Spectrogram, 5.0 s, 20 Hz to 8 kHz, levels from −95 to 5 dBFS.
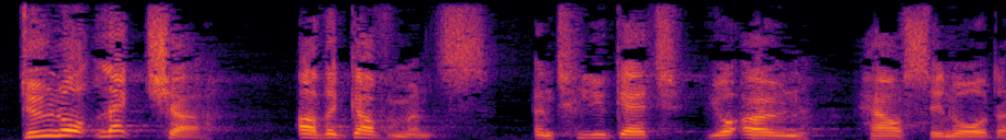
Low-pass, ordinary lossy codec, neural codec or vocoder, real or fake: none; none; none; real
